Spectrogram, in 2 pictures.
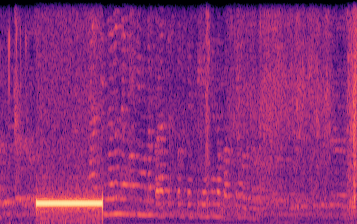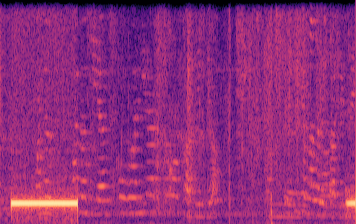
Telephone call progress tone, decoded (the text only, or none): ringback tone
